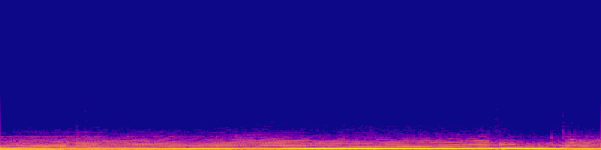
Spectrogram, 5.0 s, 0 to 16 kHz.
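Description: A 1998 BMW Z3 engine revs up toward 6,500 RPM, a smooth, steady rising drone heard from inside the car, climbing gradually then easing back slightly near the end.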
